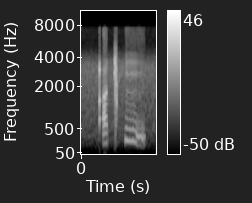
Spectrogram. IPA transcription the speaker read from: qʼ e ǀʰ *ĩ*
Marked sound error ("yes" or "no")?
no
